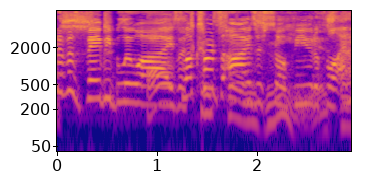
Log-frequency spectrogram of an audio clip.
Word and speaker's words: Luxord: It's Luxord, not Don't Luxord. Don't be absurd.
